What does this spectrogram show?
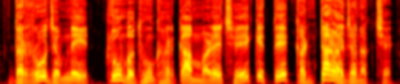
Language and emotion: Gujarati, disgusted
